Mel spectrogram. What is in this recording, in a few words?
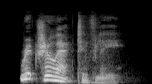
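"retroactively", British English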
